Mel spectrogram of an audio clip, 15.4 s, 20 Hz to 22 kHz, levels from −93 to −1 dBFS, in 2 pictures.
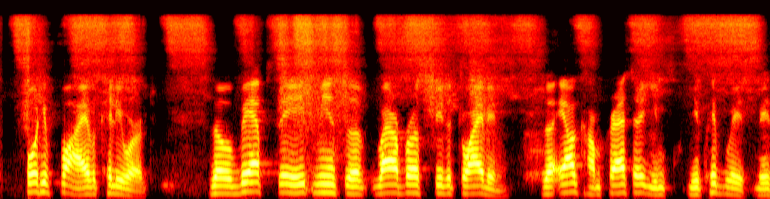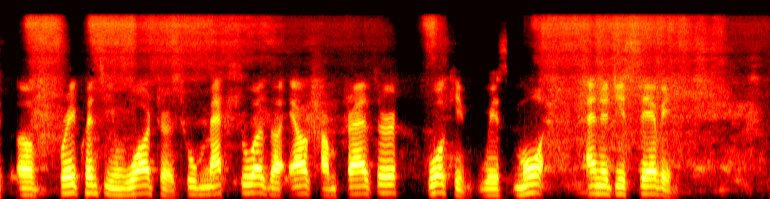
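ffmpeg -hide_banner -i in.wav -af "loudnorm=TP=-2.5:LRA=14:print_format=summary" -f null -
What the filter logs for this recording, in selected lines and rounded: Input Integrated:    -16.8 LUFS
Input True Peak:      -2.1 dBTP
Input LRA:             2.2 LU
Input Threshold:     -27.3 LUFS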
